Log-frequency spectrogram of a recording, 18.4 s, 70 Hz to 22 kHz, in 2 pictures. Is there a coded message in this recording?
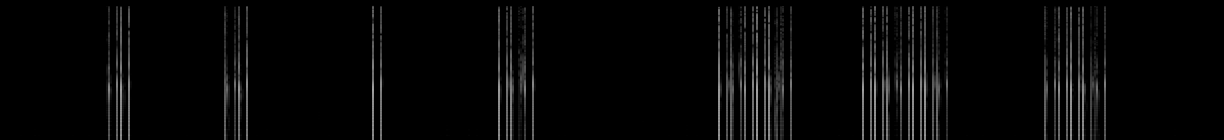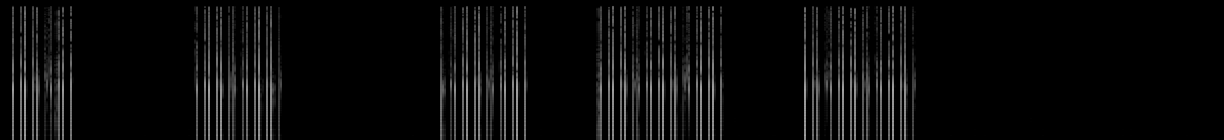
Yes: pulse dialling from 0.8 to 16.0 s, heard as clicks on a phone line, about 11 pulses a second. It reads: 2 2 1 3 6 7 5 5 7 7 0 9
